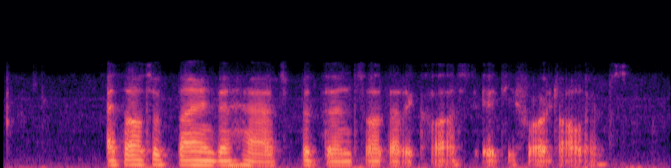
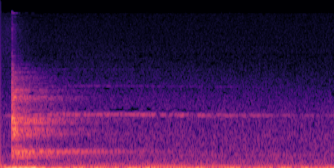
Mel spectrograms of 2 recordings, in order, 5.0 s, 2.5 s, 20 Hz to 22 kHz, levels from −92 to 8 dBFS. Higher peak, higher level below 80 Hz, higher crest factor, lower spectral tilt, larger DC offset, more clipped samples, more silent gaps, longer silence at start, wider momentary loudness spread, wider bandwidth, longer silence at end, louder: about the same, -2 dBFS vs -2 dBFS; second, -38 dBFS vs -26 dBFS; about the same, 16 dB vs 18 dB; about the same, -7.5 dB/octave vs -6.5 dB/octave; neither; neither; neither; first, 0.3 s vs 0 s; second, 10 LU vs 14 LU; about the same, 4.6 kHz vs 4.7 kHz; about the same, 0.1 s vs 0 s; first, -17 LUFS vs -31 LUFS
